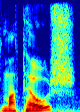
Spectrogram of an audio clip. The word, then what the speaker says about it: Mateusz: So I'm Polish, so it's pronounced Mateusz, but in English, it's just Matt.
